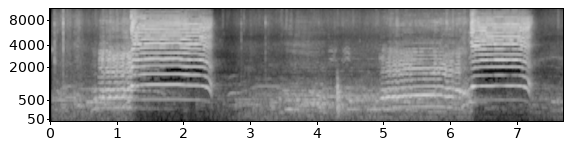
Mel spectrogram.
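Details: Goat at Tobu Zoo in Japan, its call likened to a human crying: two long, loud, strained bleats, each about a second, rich in harmonics with a wavering tone, separated by murmuring visitor voices.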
